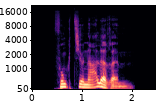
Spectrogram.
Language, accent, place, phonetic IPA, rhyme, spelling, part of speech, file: German, Germany, Berlin, [ˌfʊŋkt͡si̯oˈnaːləʁəm], -aːləʁəm, funktionalerem, adjective, De-funktionalerem.ogg
- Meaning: strong dative masculine/neuter singular comparative degree of funktional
